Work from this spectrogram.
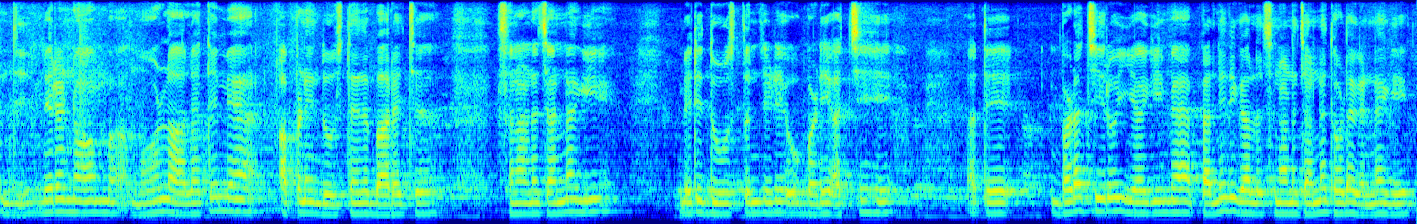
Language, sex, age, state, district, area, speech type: Dogri, male, 18-30, Jammu and Kashmir, Udhampur, rural, spontaneous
